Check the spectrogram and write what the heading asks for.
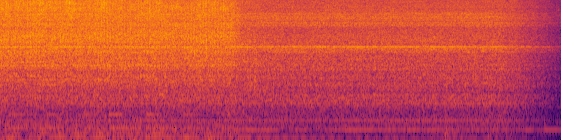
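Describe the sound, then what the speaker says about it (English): Small powered sander working slowly over a wooden foundry pattern in a pattern shop, a steady whining motor hum with rough grinding texture that eases slightly partway through, close and alone. "So just to sand on here a little bit, this is a small job for this device, but just go slow and sands very nice."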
